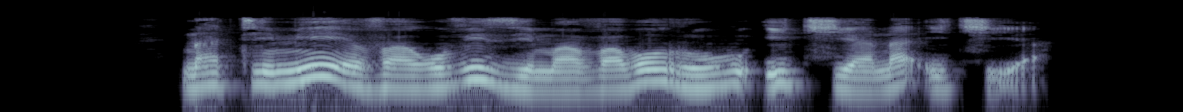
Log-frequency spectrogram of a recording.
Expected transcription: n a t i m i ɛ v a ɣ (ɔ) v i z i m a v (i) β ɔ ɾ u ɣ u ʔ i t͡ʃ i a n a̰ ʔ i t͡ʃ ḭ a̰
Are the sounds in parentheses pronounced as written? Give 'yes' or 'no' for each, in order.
no, no

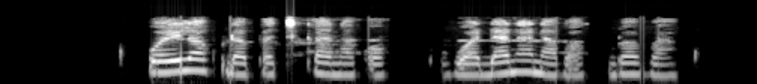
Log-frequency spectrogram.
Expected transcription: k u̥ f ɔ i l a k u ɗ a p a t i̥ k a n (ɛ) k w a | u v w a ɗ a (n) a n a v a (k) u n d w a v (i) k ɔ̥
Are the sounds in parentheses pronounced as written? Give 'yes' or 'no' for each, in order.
no, yes, yes, no

